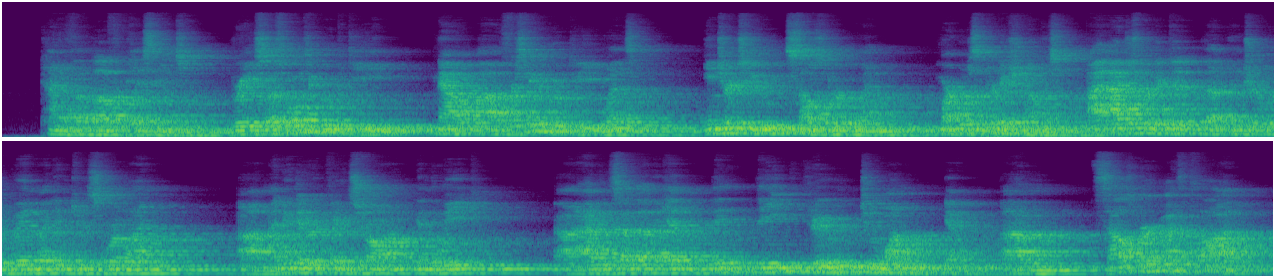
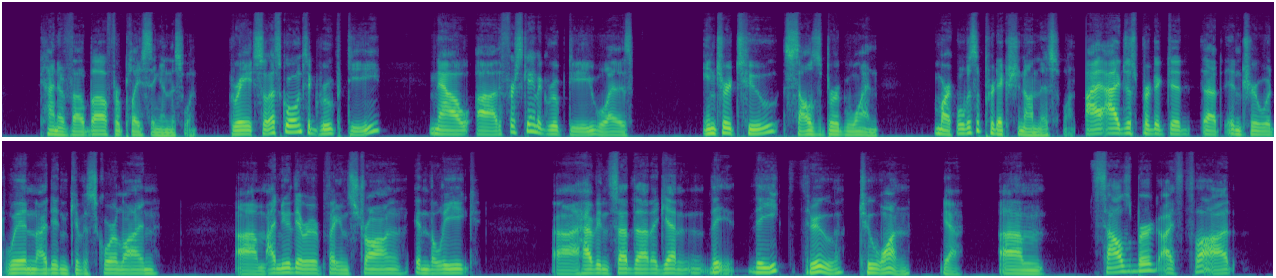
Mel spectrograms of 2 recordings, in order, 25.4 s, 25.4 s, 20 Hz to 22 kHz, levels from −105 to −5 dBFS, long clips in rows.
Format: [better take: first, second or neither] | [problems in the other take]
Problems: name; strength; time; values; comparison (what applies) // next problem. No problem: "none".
second | off-mic speech; far // room echo; strong; dies away in 3 s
